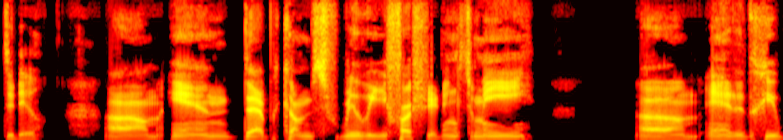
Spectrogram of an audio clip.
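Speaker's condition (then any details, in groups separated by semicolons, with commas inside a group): Cerebral palsy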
